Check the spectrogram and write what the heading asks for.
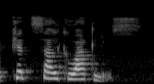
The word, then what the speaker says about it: Quetzalcoatlus: That is one of the Mexican gods, and I can pronounce that one from the language of the Aztecs, the Nahuatl.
